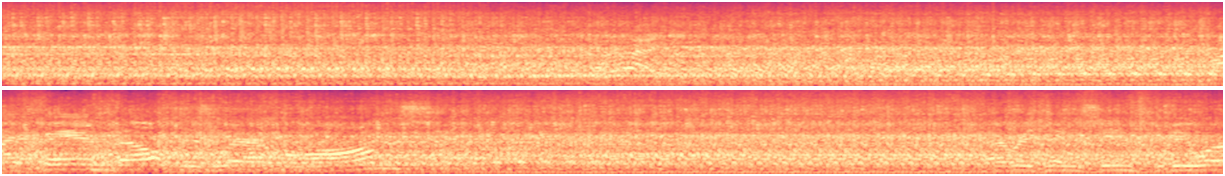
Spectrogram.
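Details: Diesel truck after water pump and heater hose replacement, idling; no water or oil leaks found, steam is excess coolant. Steady, even clatter with no knocks or misses; normal idle.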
